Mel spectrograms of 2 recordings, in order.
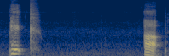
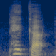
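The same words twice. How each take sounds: First: The two words are said with a break between. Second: The two words run together like one word. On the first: The speaker calls it wrong. "It's not pick up" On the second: The speaker calls it right. "when this phrase is linked, it sounds closer to"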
